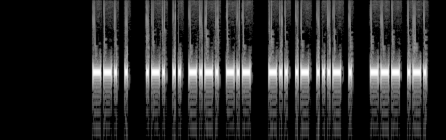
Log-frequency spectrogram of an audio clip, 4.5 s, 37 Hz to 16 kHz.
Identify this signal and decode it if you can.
Morse code, heard as a keyed tone, about 41 wpm, 700 Hz. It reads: GE RICK DAVE OR
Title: K1USN SST QSO Practice - 45wpm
